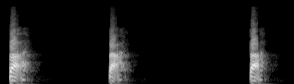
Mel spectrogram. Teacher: The neutral tone. The neutral tone is somewhere in the middle and very short.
